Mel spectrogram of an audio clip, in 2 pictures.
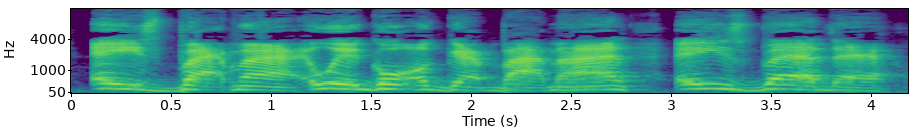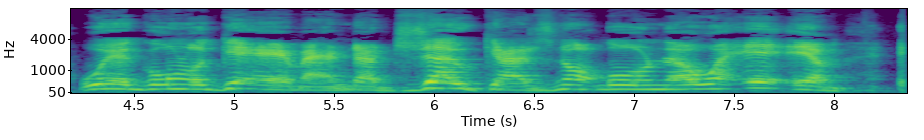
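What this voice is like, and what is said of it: Exaggerated Cockney British accent. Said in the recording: “my really, really bad impersonation of a British person ... It's so Cockney ... That was a really good British”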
